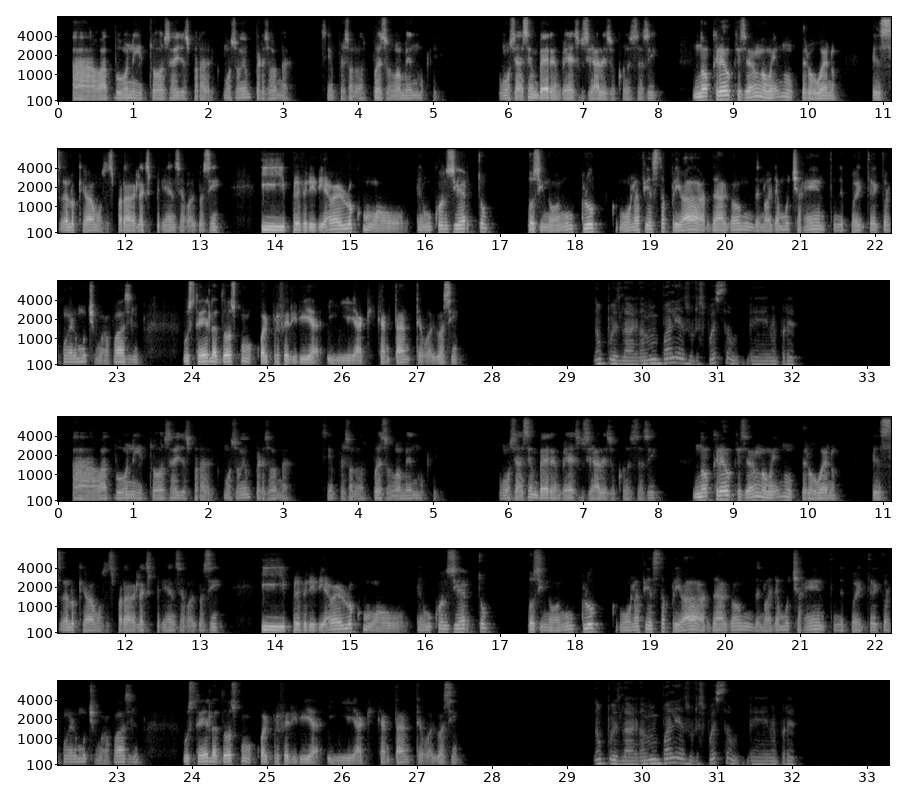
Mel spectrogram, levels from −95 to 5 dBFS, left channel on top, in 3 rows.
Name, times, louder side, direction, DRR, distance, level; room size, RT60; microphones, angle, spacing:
voice 1, 0.2-3.1 3.6-4.9 5.9-8.0 8.5-10.4 10.9-13.3 13.8-16.8 17.4-18.3 18.6-23.3 23.9-27.6, left 5 dB, 65° left, 0.5 m, -33 dB
voice 2, 29.4-32.0, left 1 dB, 5° left, 0.4 m, -43 dB
6.6 x 3.7 x 5.7 m
head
